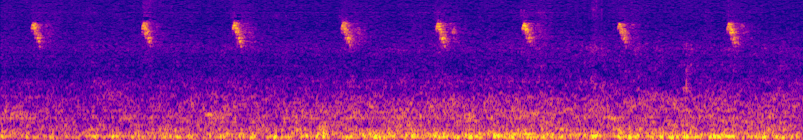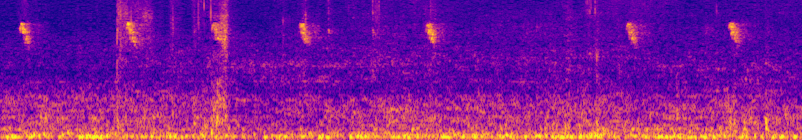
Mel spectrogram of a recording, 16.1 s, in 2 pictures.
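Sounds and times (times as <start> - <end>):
bird chirping: 2.3 - 2.6, 4.3 - 5.5, 7.2 - 7.5, 8.2 - 8.5, 11.0 - 11.4, 12.2 - 12.6, 14.2 - 15.6.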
